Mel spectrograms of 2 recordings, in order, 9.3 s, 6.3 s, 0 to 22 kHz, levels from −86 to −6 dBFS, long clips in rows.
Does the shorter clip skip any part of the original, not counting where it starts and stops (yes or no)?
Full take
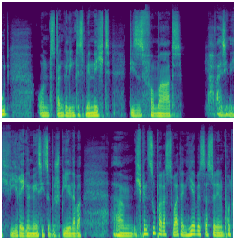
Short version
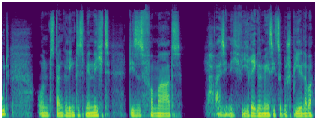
no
